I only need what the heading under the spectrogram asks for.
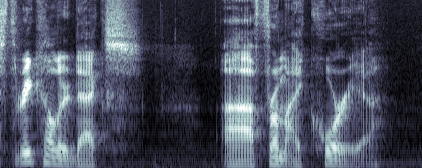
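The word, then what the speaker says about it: Ikoria: so it's three color decks uh from iquoria i think it's iquary and not aquaria just depends on what kind of uh pronunciation they went with yeah um i gotta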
